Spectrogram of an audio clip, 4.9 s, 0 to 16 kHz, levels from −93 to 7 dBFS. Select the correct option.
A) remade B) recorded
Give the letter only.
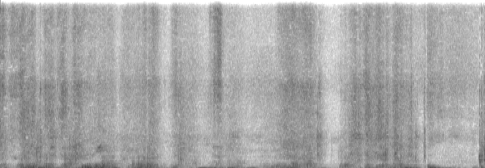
B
